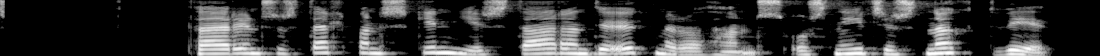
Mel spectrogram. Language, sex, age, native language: Icelandic, female, 30-39, Icelandic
